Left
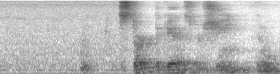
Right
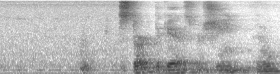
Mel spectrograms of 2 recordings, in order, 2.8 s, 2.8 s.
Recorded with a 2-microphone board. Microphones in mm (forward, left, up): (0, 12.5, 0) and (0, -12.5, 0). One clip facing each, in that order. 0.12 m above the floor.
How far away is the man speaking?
About 1.6 m.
